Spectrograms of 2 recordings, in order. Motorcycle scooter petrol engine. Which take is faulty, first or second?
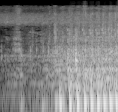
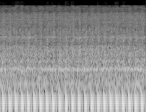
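second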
